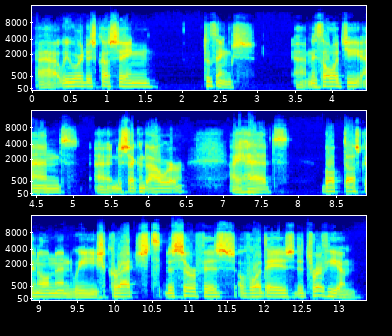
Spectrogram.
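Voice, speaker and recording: A man's voice: on the low side, fairly even intonation, takes it slowly. A man in his forties, a native Dutch speaker, hosting a solo internet radio show and talking it through unscripted, with many filler uhs and restarts. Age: 40s.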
